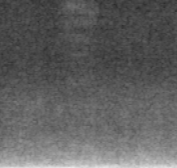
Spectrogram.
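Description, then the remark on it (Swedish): A boat's engine drones steadily in Oxdjupet on the Swedish east coast, a low continuous hum mixed with rushing wind buffeting the microphone, with no voices and no breaks in the sound. “Eller som man är här nu, mitt i oxdjupet.”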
